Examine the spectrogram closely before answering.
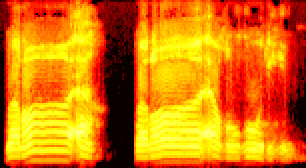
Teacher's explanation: ترقيق الهمزة بعد الراء والألف مفخمين. إذا لا نقول وراء، وراء ظهورهم، وننتبه إلى تحقيق ضم الظاء وراء ظهورهم.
